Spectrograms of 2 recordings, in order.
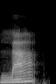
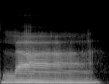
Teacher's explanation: the alif as we see here in the la will not have its own sound on it it's helping to lengthen the sound before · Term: long vowel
